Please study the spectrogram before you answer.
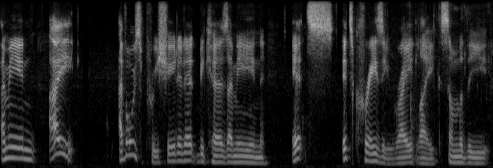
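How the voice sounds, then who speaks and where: A man's voice: fairly low pitch, sing-song, slow, a little mellow. A man in his thirties co-hosting a podcast from home in casual conversation. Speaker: podcast co-host. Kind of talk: casual chat. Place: indoor room at home, video call. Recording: slightly dull, dry close sound.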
